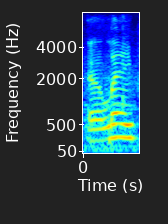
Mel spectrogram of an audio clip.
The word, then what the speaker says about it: Elay: My name is Elay. Pronounced like LA, like the city.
